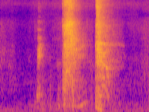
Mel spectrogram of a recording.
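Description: Two sharp sneezes in quick succession, each a brief breathy burst; ordinary sneezing.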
